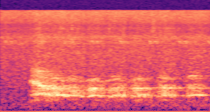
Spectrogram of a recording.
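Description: A faint, drawn-out animal call at a fairly steady pitch, starting a moment in and lasting about two seconds.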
